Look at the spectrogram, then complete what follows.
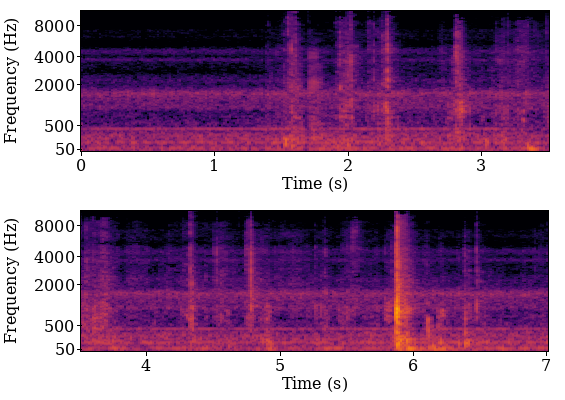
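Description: Plastic deli container handled, clicking and crackling, then one sharp snap about six seconds in as its clear plastic lid is pried open.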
